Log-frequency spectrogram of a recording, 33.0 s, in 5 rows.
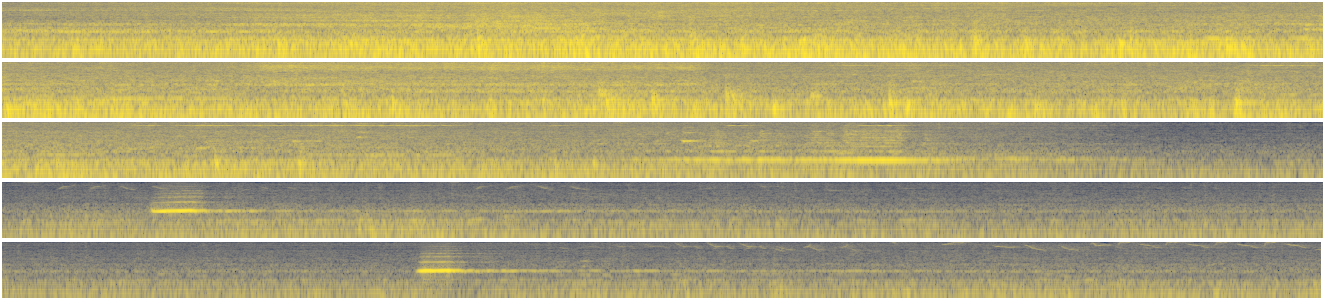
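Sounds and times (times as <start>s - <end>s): train rumbling and clattering: 0.0s - 33.0s
high wheel squeal: 0.1s - 11.7s, 12.4s - 19.0s.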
